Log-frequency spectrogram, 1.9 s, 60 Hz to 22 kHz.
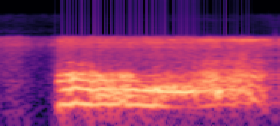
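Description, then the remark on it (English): A man, a phone caller who has been on hold to a radio call-in show for nearly 90 minutes, snores once, a long, loud, rattling inhale with a low buzzy drone that starts abruptly after a brief hush and holds steady before easing slightly at the end. “He's snoring.”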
